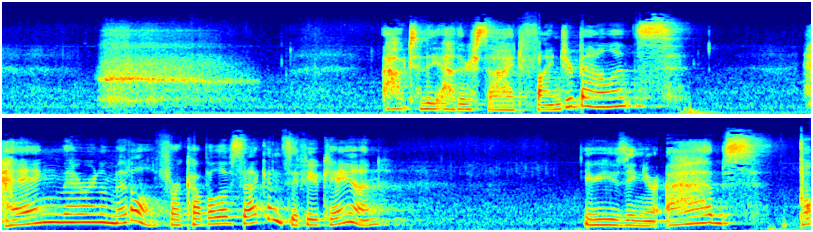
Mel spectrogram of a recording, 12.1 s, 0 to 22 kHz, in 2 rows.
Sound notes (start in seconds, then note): 0.6 exhales deeply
